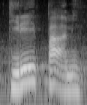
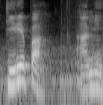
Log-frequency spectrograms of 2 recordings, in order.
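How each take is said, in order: First: There is a pause after the first word. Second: There is a pause after the second word. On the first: "si on dit tirer, on met virgule" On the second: "tirez pas, virgule et ami"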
